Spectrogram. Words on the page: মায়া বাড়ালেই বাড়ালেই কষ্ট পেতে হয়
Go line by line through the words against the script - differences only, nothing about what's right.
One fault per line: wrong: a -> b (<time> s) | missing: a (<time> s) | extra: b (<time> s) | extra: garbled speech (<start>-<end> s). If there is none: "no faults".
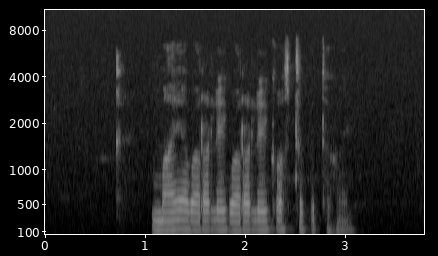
no faults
